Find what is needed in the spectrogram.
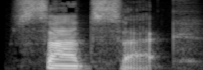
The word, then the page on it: sad sack: British English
